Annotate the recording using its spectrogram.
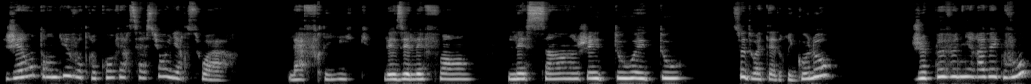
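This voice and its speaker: A woman's voice: sits high, a little slow, mellow, pitched above the performer's own voice. A woman voicing an eager, chatty young female frog in a storybook reading.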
